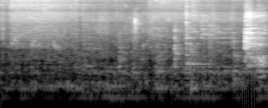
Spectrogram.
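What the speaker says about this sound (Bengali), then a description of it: "গরুর দুধ, সরষে পাউডার, সরষে বাটা আর নারকেলের দুধটাও আমি দিয়ে দিচ্ছি।" Cow's milk, mustard powder, mustard paste and coconut milk go into a hot pan for a rohu fish malai curry, producing a quiet steady simmering hiss with a few soft clinks and a brief louder splash at the end.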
